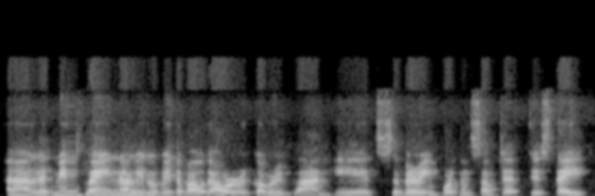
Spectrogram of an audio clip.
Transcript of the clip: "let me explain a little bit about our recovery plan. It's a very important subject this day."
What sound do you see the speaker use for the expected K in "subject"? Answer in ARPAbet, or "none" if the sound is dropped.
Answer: K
